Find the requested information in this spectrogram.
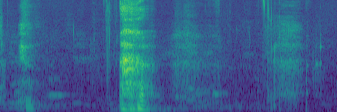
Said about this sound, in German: Vielleicht haben sie ein bisschen husten wie ich, aber ich muss jetzt schnell mein Getränk da holen.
